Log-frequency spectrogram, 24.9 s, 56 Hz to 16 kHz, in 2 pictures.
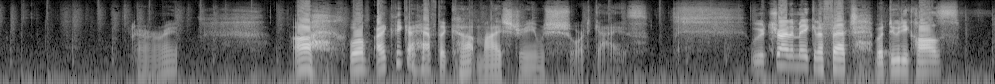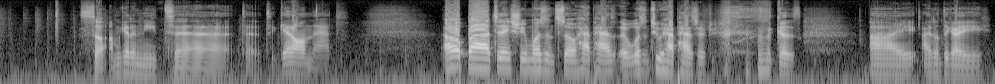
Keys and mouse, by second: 23.3 shift+middle click.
